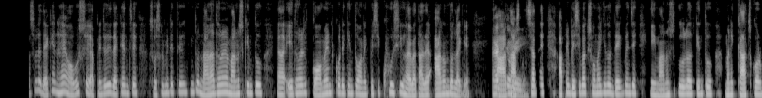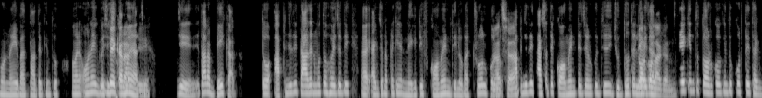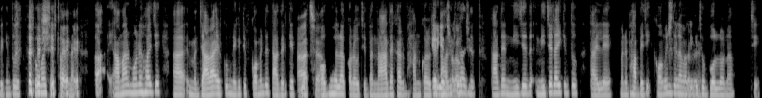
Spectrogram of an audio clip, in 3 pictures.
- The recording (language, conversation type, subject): Bengali, podcast, অত্যন্ত নেতিবাচক মন্তব্য বা ট্রোলিং কীভাবে সামলাবেন?
- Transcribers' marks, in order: other background noise; laughing while speaking: "সেটাই"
